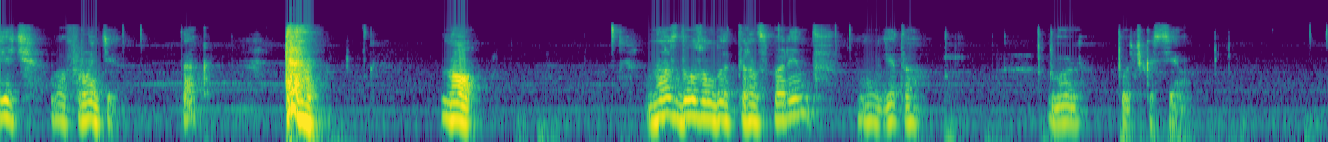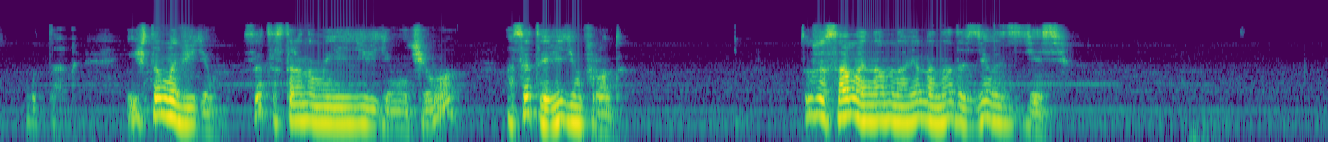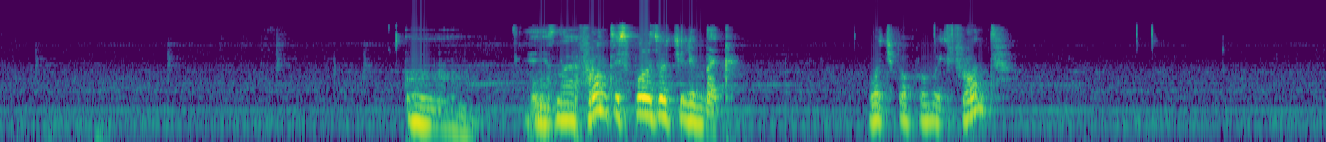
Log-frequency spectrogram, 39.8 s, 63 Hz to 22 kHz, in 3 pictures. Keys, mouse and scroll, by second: 1.4-4.4 drag, 7.7-14.9 drag, 14.9-18.0 middle drag, 23.3-26.3 drag, 36.0-39.8 drag.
